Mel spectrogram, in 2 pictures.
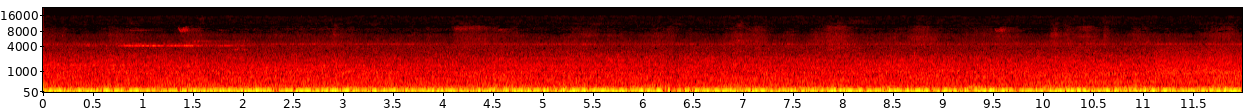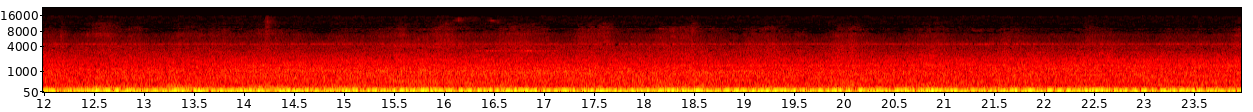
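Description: CSX freight train rolling past: a steady low rumble with no break or change.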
